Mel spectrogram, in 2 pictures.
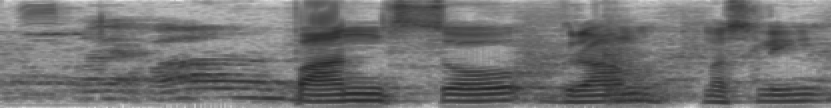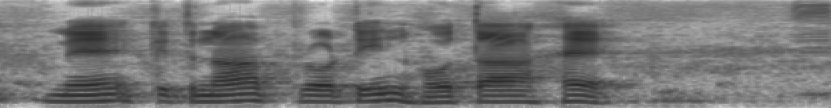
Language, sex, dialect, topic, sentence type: Hindi, male, Marwari Dhudhari, agriculture, question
